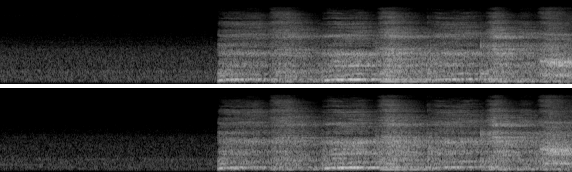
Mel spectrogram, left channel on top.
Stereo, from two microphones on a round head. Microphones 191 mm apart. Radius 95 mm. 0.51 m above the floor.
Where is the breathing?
Centre (ahead or behind), 2.5 m.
